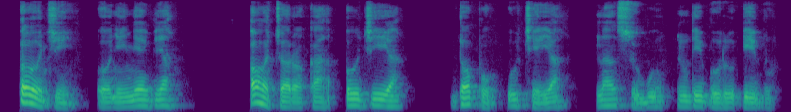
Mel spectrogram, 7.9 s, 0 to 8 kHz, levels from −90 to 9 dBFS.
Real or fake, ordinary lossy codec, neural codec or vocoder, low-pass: fake; none; codec, 16 kHz, 4 kbps, FunCodec, trained on Chinese and English, 50 frames a second; none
